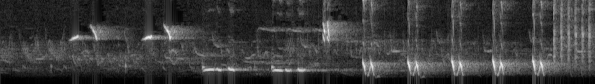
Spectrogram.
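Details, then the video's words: ['Flycatcher, local name sikatan londo, recorded as a training tutor: soft thin whistles and warbled notes building into loud, sharp chirps repeated roughly three times a second, finishing with a buzzy trill.'] "SIKATAN LONDO || MASTERAN BURUNG"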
